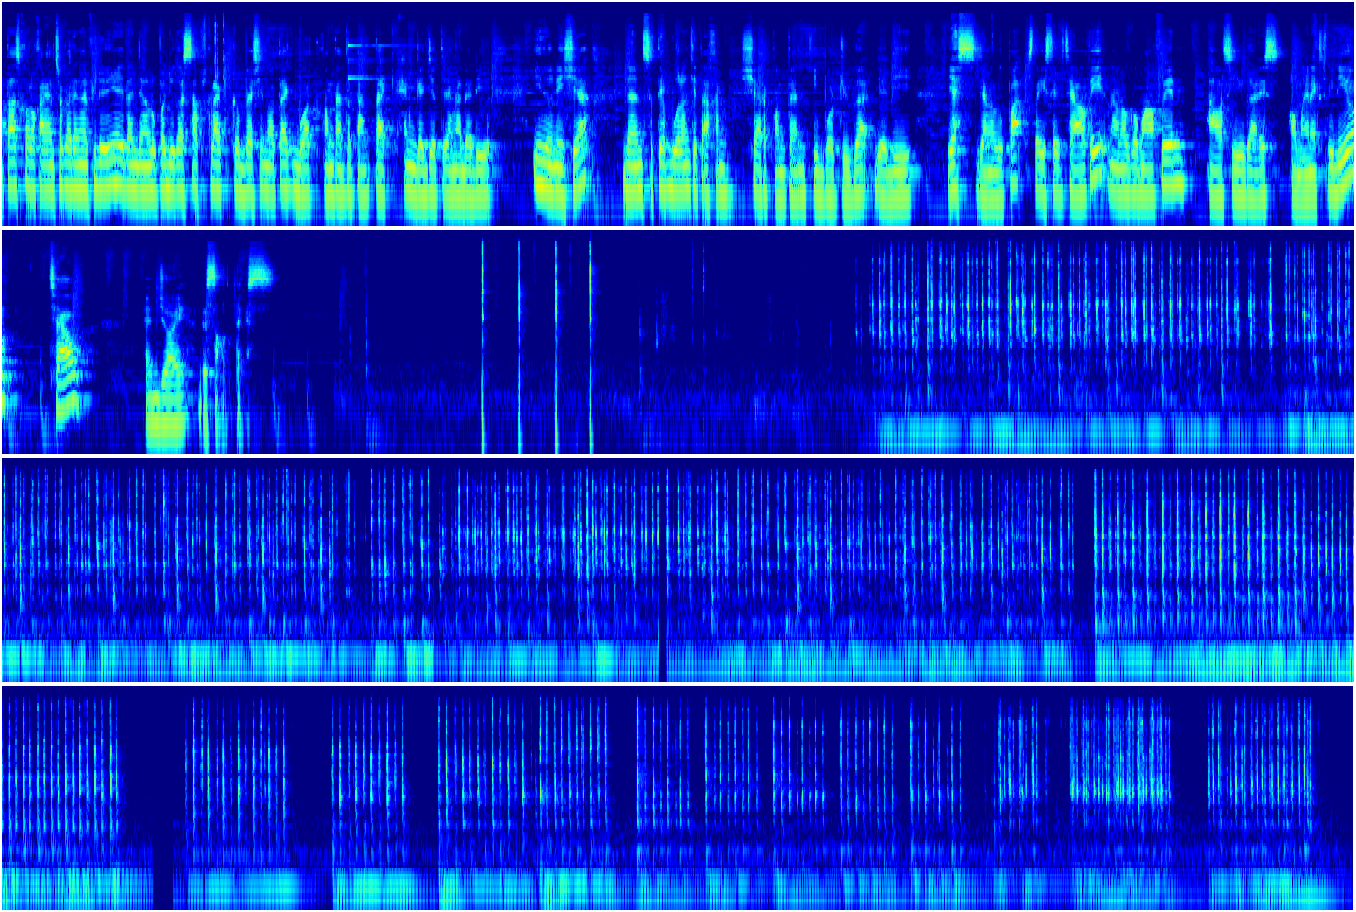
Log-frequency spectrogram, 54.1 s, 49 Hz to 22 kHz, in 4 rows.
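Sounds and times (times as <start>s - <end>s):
fast continuous typing: 22.0s - 53.8s.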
